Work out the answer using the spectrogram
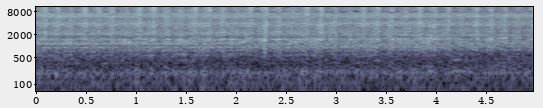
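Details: Hyundai i20 after the 2024 floods: the starter spins the engine at an even rhythm but it never catches or fires; crank no start, with hydrolock suspected.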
